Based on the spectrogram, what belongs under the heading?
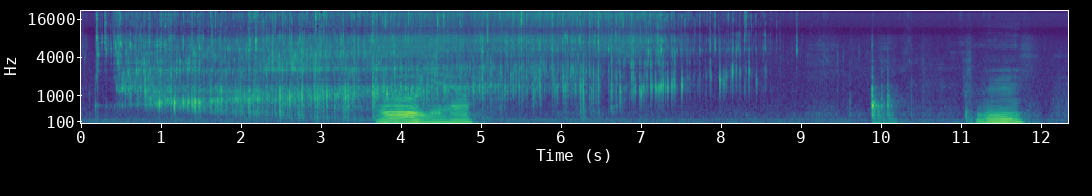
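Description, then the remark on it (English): A steady stream of coffee pours from a French press into a cup for several seconds, trickling off near the end, while a voice briefly speaks over it and again afterward. “And now let's do the plunger and let's pour it in the cup.”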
